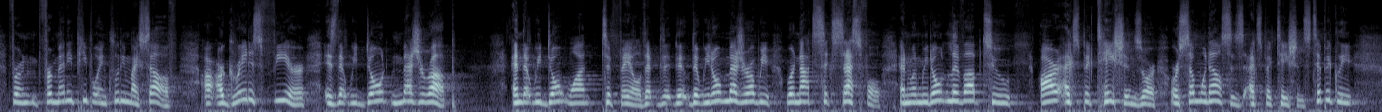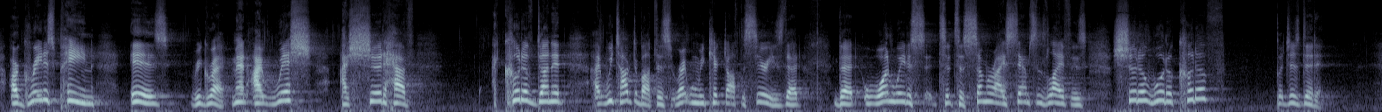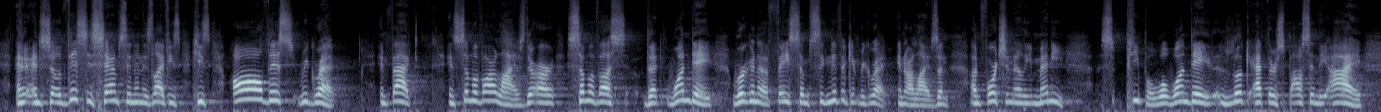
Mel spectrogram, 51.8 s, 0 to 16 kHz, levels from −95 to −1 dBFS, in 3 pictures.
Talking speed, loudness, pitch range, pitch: 170 wpm, -29 LUFS, 205-250 Hz, 225 Hz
